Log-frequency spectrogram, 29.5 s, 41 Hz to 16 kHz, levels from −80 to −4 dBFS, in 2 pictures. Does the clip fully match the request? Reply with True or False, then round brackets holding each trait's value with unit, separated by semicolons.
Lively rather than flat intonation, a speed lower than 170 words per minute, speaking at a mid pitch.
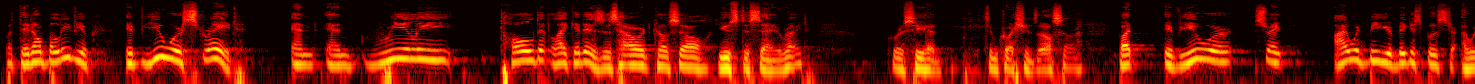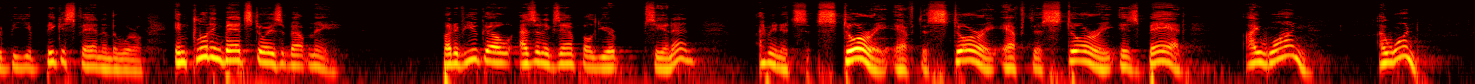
True (6.8 semitones; 160 wpm; 175 Hz)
